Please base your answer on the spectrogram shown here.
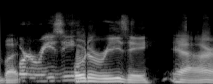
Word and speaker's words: Odorizzi: Odorizzi.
